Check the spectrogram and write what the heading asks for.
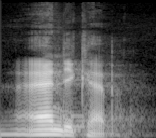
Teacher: I don't eliminate the H, but I produce a soft and easy vowel at the beginning.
